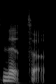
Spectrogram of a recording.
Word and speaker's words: NHTSA: pronounced it as NHTSA. NHTSA, yeah. NHTSA. So we do have a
